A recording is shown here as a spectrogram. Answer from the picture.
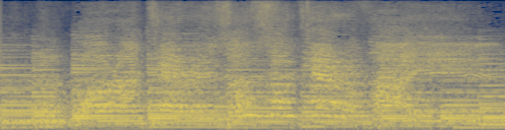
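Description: Mixed choir of men's and women's voices singing in harmony, holding chords.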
